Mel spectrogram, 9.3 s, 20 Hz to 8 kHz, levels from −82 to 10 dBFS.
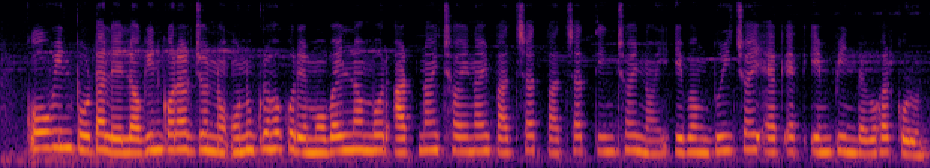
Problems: constant background noise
